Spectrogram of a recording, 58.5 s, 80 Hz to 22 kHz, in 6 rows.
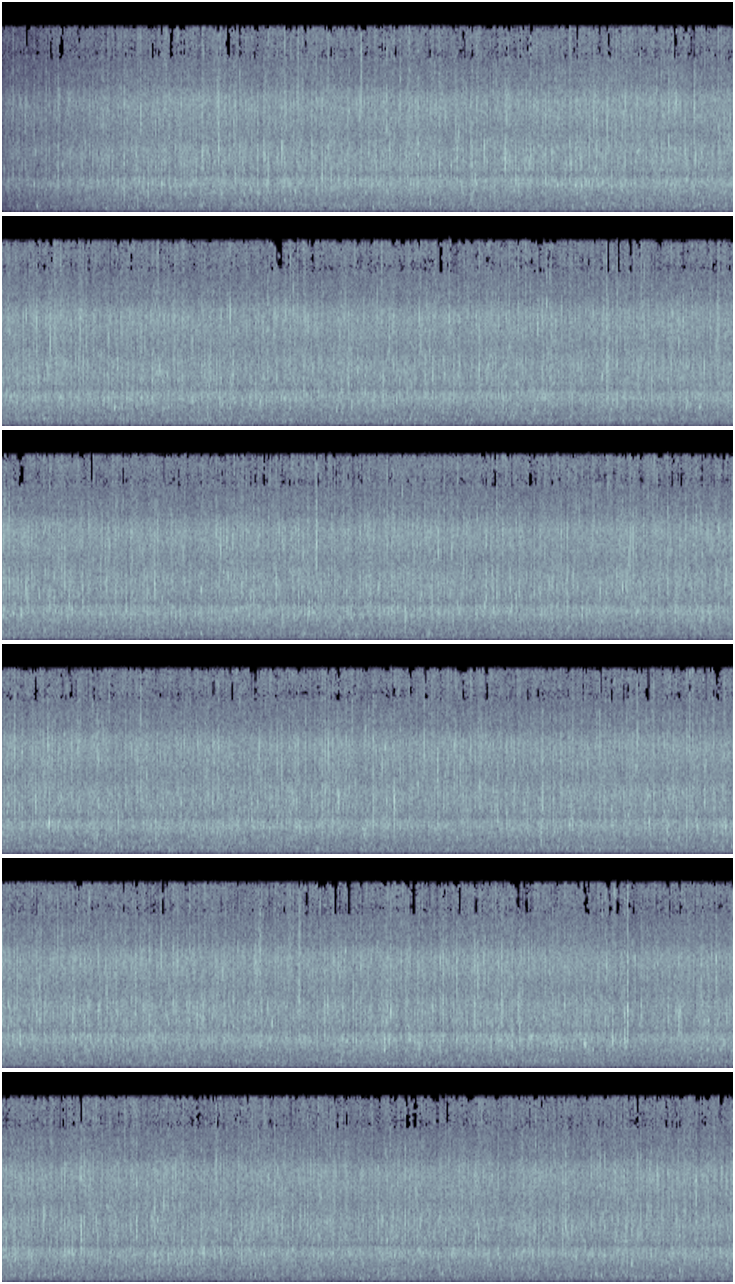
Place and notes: Dagneux, Ruisseau / Creek Chemin des Irandes.
Dagneux, France, 16 September 2006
